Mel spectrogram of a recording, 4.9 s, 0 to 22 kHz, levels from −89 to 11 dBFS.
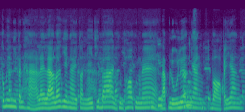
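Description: Echo leak in this speech clip at 0.00–0.58, 1.23–1.28, 1.54–2.83, 4.12–4.16 and 4.79 s to the end: a copy of the talking returns about 1.16 s late, roughly 10–15 dB down, likely from a loudspeaker echo the far end's canceller missed. Speech suppressed in double talk at 3.24–3.68 and 4.03–4.61 s: the level drops by up to about 25 dB, likely because the canceller mistook overlapping talk for echo and attenuated it.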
